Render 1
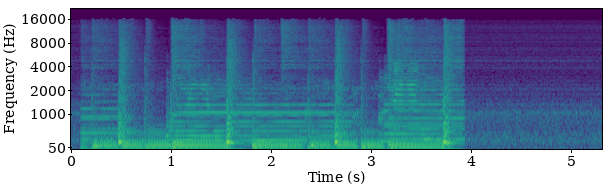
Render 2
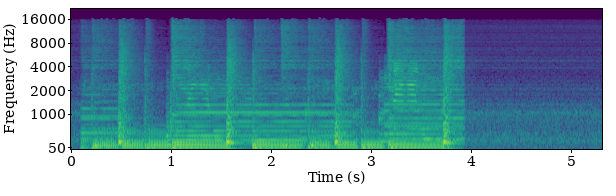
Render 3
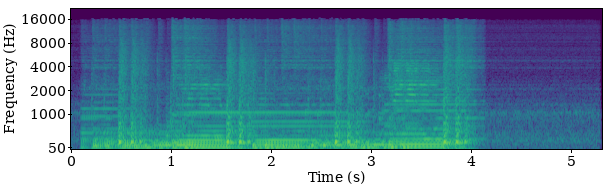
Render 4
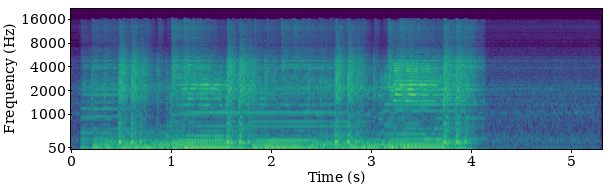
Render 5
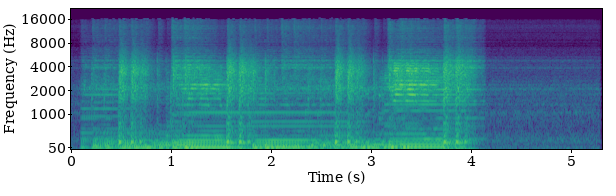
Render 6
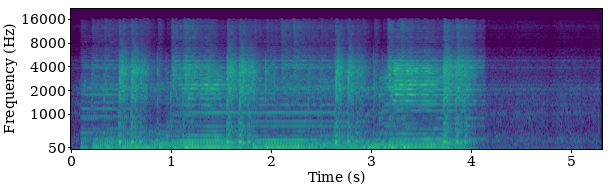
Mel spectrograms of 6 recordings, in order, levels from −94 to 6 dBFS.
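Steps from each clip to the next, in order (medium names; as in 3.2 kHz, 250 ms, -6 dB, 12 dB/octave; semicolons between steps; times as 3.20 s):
dynamic bell 3.8 kHz, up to +5 dB, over -48 dBFS, Q 0.92; trim +6 dB
loudspeakers at several distances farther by 42 m -1 dB, 72 m -8 dB; trim -5.5 dB
graphic EQ 125/250/500/1000/2000/4000/8000 Hz -8/-4/-8/-8/+9/+7/-11 dB; trim +3 dB
dynamic bell 3.5 kHz, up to +6 dB, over -35 dBFS, Q 2.4
random flutter of the level, depth 50%; trim -6 dB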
